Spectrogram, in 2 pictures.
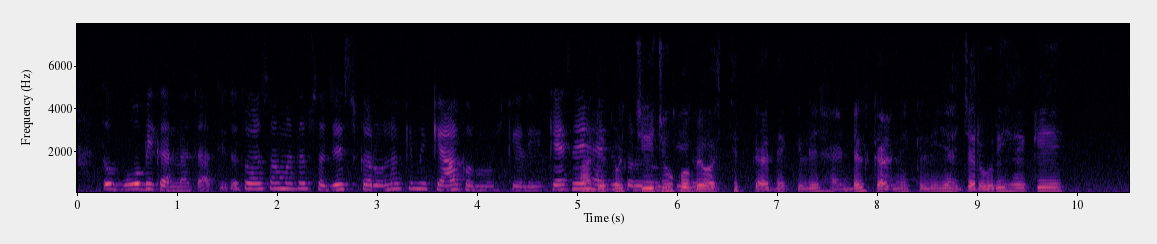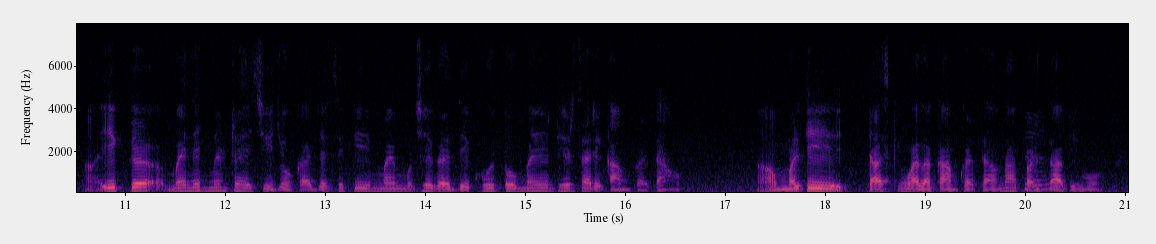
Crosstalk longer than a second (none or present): present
